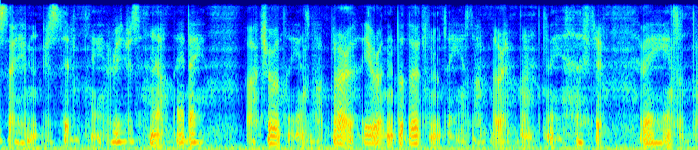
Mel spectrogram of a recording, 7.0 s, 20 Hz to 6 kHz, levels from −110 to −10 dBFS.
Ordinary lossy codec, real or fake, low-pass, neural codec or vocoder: none; fake; 5.4 kHz; autoencoder, 22.05 kHz, a latent of 192 numbers a frame, VITS, trained on many speakers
